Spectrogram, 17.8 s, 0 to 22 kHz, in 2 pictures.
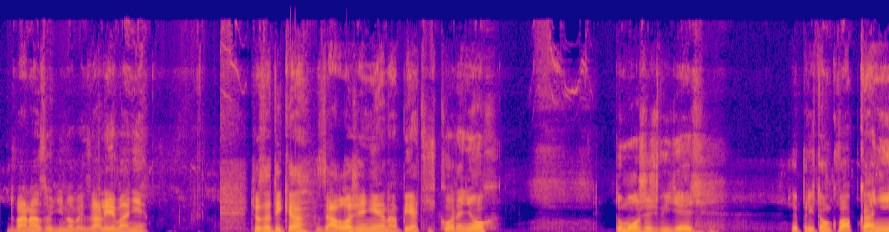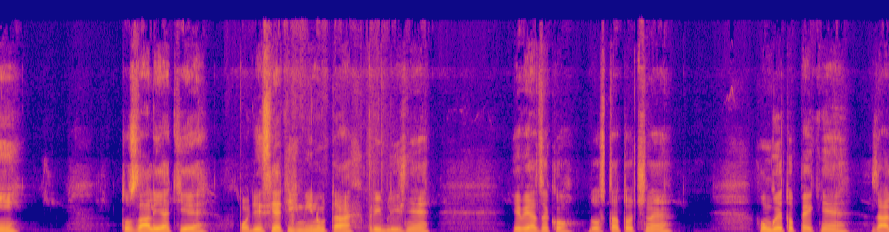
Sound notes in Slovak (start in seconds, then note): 5.3 smrkanie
